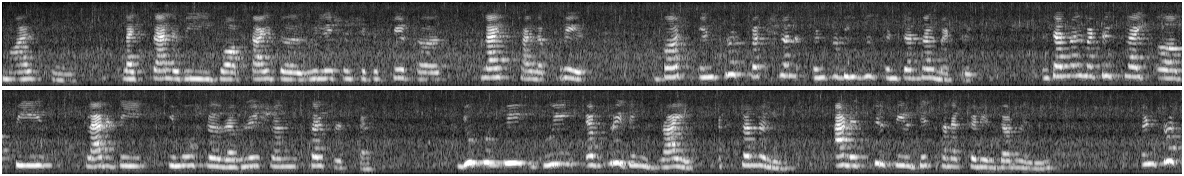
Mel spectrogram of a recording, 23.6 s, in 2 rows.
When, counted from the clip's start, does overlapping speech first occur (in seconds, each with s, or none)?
none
